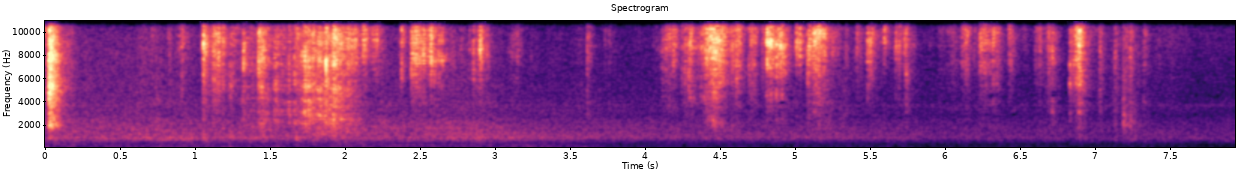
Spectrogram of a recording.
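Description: Scattered light clicks and short rustling noises, with a sharp click at the very start, over a faint low hum.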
